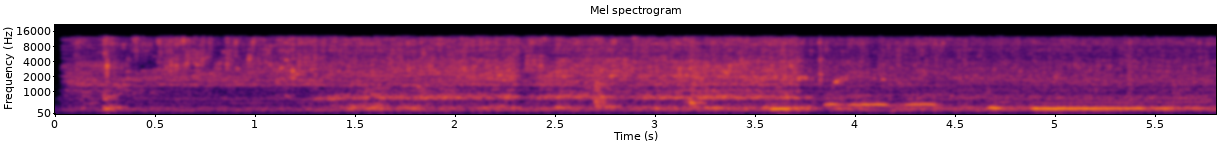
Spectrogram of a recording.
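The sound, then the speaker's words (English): Water running from a tap while hands are washed: a steady, bright splashing hiss that continues for the whole clip, with a few brief louder splashes near the end. “Let me wash my hands really quick, because I don't want to peel an egg with lotion all over my hands.”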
